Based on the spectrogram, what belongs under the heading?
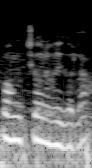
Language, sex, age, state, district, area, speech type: Odia, female, 18-30, Odisha, Balangir, urban, spontaneous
